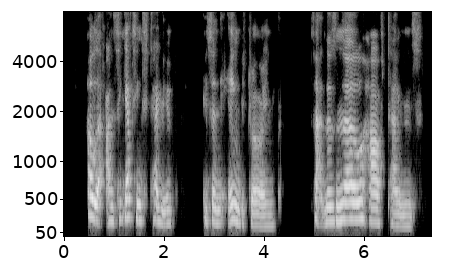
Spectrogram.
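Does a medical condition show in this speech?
Yes: muscular dystrophy; progressive muscle wasting.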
